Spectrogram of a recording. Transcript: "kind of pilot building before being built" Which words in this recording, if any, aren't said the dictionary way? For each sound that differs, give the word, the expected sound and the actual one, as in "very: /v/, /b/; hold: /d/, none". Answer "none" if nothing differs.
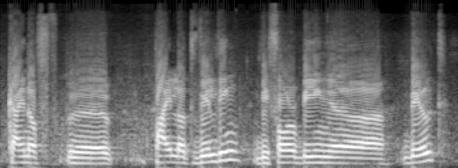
none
